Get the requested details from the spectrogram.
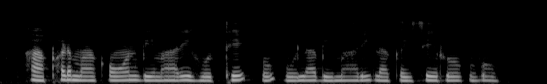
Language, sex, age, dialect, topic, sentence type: Chhattisgarhi, female, 31-35, Northern/Bhandar, agriculture, question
